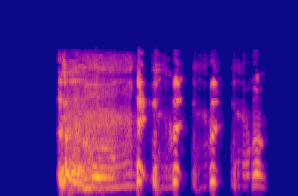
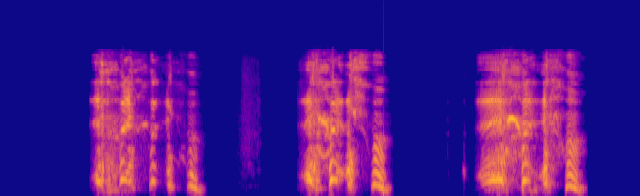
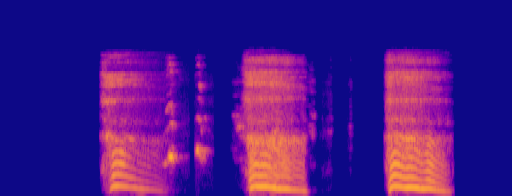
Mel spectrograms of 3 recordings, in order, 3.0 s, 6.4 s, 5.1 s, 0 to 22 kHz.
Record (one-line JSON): {"cough_length": "3.0 s", "cough_amplitude": 28883, "cough_signal_mean_std_ratio": 0.47, "three_cough_length": "6.4 s", "three_cough_amplitude": 29116, "three_cough_signal_mean_std_ratio": 0.46, "exhalation_length": "5.1 s", "exhalation_amplitude": 29579, "exhalation_signal_mean_std_ratio": 0.47, "survey_phase": "beta (2021-08-13 to 2022-03-07)", "age": "65+", "gender": "Male", "wearing_mask": "No", "symptom_cough_any": true, "smoker_status": "Never smoked", "respiratory_condition_asthma": false, "respiratory_condition_other": false, "recruitment_source": "REACT", "submission_delay": "3 days", "covid_test_result": "Negative", "covid_test_method": "RT-qPCR", "influenza_a_test_result": "Negative", "influenza_b_test_result": "Negative"}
